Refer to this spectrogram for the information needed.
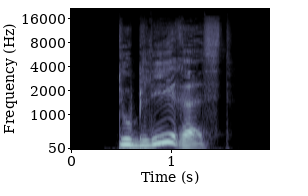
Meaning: second-person singular subjunctive I of doublieren
- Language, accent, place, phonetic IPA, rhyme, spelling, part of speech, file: German, Germany, Berlin, [duˈbliːʁəst], -iːʁəst, doublierest, verb, De-doublierest.ogg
